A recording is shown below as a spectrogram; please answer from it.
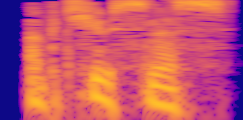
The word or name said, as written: obtuseness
